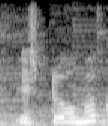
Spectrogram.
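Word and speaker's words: stomach: एक बात और, जब CH का प्रोनाउंसिएशन या उच्चारण क होता है तब वहाँ सिर्फ S लगाते हैं। जैसे स्टोमक, स्टोमक में CH का प्रोनाउंसिएशन क आ रहा है, इसमें S जोड़ेंगे।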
